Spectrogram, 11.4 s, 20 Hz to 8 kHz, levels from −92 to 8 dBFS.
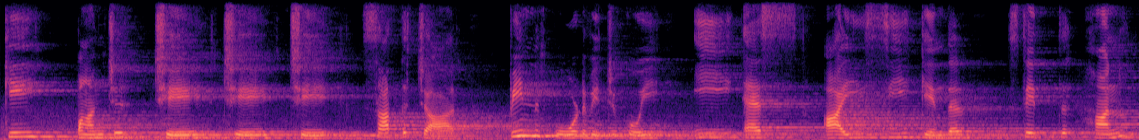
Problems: none marked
